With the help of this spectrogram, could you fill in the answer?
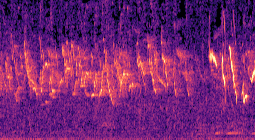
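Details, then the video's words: High, unbroken twittering of a caged white-eye, a song used to make white-eyes sing, ending in a burst of loud, sharp chirps; a faint low hum in the background. "Pancingan Pleci Agar Buka Paruh Sobek-Sobek"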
